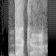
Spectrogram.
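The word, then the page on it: décor: British English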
